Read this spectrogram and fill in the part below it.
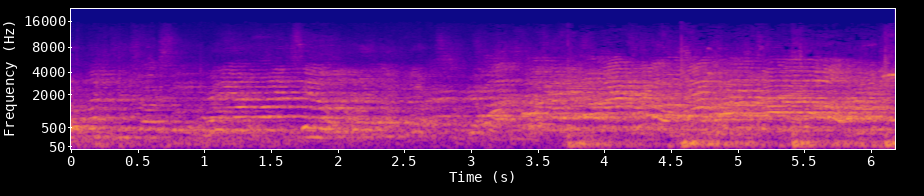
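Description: Young women shout and call out to one another in a large echoing hall.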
